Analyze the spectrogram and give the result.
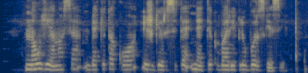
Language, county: Lithuanian, Klaipėda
